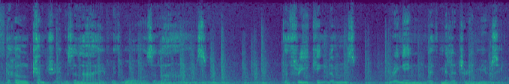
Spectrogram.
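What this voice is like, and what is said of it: Pure, elegant English accent. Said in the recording (French): “accent anglais pur, délicieux. Tellement élégant.”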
